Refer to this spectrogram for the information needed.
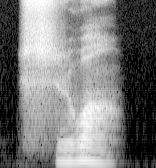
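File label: "shi1 wang4", Mandarin Chinese; HSK; HSK4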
